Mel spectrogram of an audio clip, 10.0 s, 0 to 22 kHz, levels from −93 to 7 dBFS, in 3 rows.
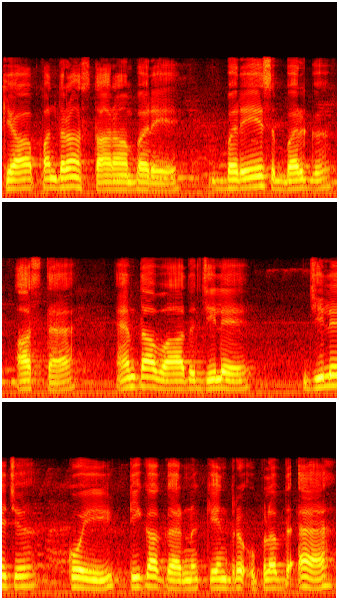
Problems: constant background noise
